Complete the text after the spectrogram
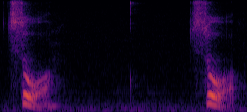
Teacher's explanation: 做 uses the fourth tone. Start high and drops your voice sharply, like you're giving a firm answer.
